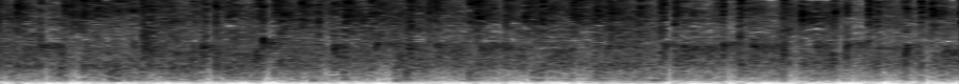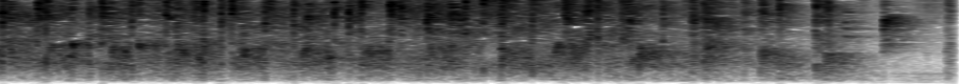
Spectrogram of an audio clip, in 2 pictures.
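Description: A group of people applauding with many hands clapping, fading away near the end.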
